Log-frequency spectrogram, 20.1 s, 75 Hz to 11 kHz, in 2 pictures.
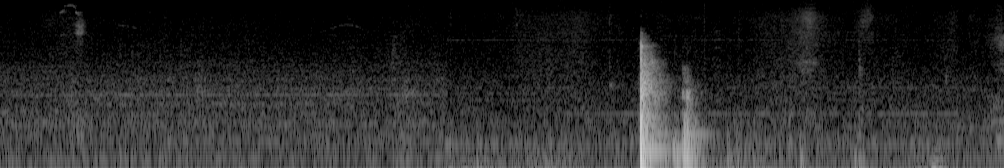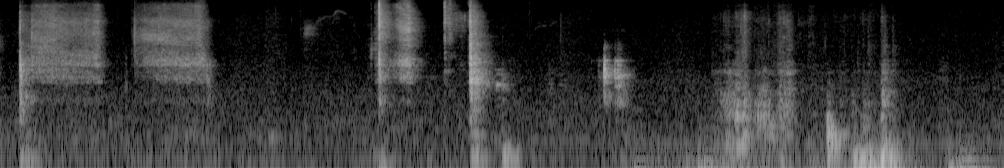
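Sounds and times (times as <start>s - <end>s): rustling scrapes: 17.2s - 18.8s.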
